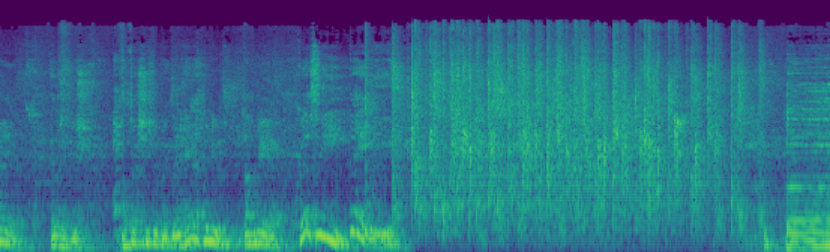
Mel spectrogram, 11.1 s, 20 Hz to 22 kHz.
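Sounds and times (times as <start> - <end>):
audience applauding: 4.9 - 10.4
sustained instrumental chords: 10.5 - 11.0.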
